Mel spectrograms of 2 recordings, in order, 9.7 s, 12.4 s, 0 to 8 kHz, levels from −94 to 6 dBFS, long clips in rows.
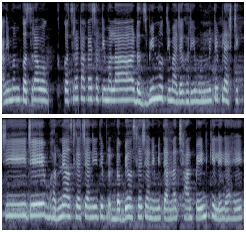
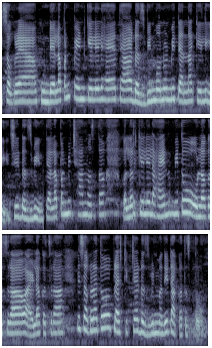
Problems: constant background noise, background conversations at intervals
